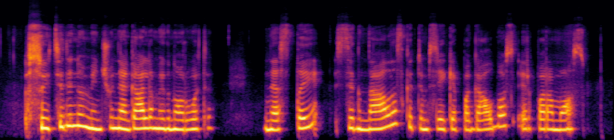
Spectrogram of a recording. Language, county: Lithuanian, Alytus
